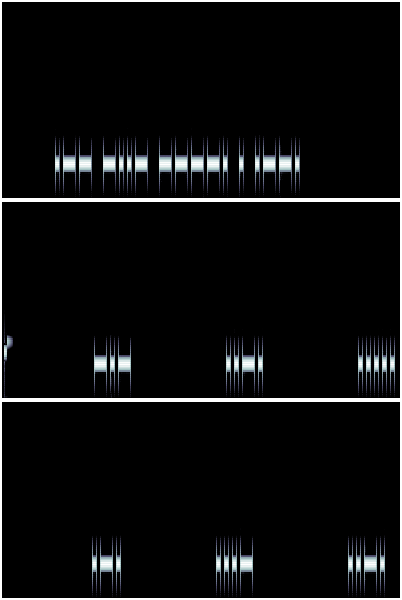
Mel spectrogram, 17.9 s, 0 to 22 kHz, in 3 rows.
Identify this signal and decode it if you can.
Morse code, heard as a keyed tone, about 20 wpm, spaced as for 8 wpm, 700 Hz. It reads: WX9EP KF5RVF
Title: USA Call Signs - 8x Character Spacing - 20wpm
